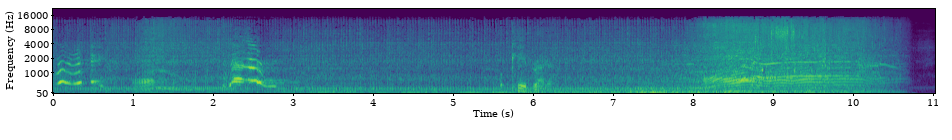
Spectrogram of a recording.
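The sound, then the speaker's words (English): A chainsaw in a film scene idles and sputters beneath voices for several seconds, then revs up loudly with a rising, rasping whine near the end before cutting off, as a man's head is cut off with it. “and that's where he cuts his head clean off with the chainsaw.”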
